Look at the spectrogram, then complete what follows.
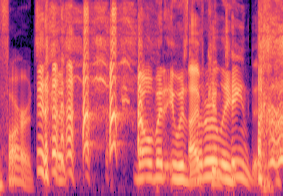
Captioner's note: laughing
